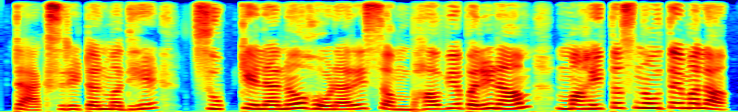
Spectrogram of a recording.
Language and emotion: Marathi, fearful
